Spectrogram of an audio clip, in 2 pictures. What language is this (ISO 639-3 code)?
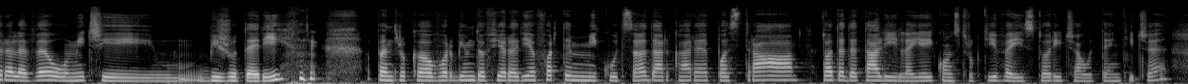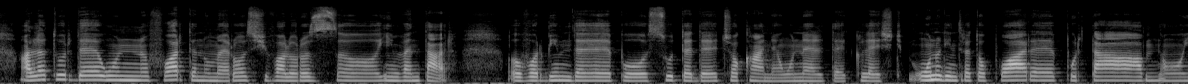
ron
